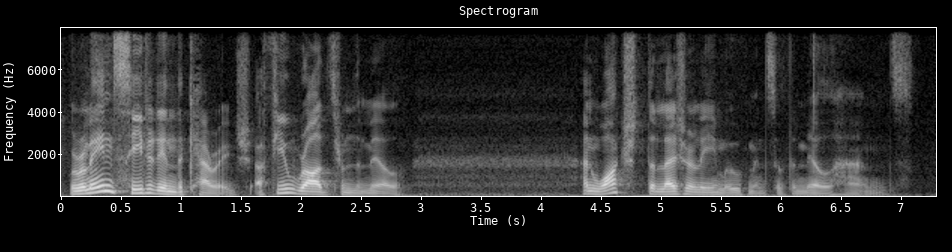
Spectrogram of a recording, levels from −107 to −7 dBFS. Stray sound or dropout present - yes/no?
no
